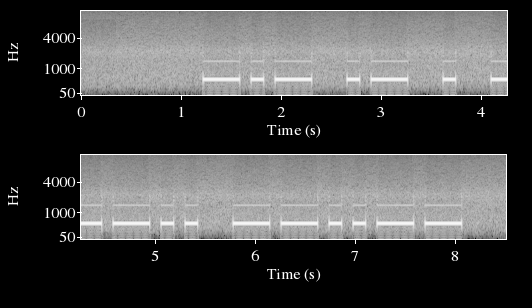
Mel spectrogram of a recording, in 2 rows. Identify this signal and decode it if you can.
Morse code, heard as a keyed tone, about 10 wpm, 490 Hz. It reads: KAEZ,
